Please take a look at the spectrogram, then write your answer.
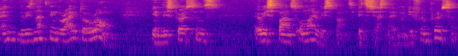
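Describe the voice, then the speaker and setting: Audible room echo surrounds a man who speaks at a fairly slow pace with a Russian accent. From Russian-speaking country. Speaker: psychologist. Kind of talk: educational talk.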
